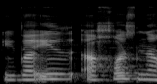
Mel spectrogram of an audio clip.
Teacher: وَإِذْ أَخَذْنَا خا کو موٹا پڑھیں گے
